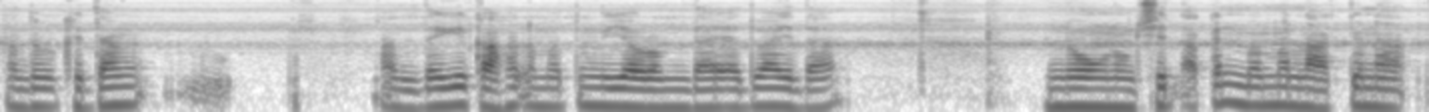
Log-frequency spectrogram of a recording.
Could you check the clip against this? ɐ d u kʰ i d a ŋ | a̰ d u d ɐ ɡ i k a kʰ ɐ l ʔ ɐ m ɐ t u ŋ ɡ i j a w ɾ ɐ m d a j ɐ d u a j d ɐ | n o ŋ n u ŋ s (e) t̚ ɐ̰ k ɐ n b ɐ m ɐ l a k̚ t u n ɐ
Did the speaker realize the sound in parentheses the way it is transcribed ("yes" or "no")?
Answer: no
